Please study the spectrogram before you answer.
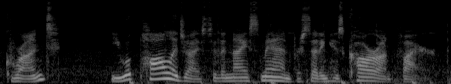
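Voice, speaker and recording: A woman's voice: deep voice, expressive, moderate pace, background noise. A woman playing a composed, dry-witted military commander in a video game, speaking in short, controlled sentences. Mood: dryly amused. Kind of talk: video game character dialogue.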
